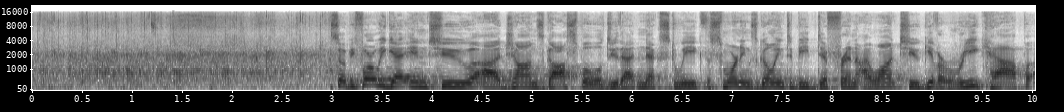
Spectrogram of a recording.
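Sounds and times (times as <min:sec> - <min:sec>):
audience clapping: 0:00.0 - 0:03.4
speech: 0:03.0 - 0:10.0.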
